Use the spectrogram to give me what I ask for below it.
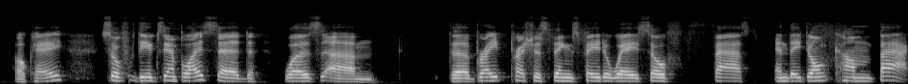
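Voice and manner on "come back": weight on "back" in "come back". Teaching word stress with an example sentence, stress on back. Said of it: "the emphasis "come back" is on is on the second word".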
